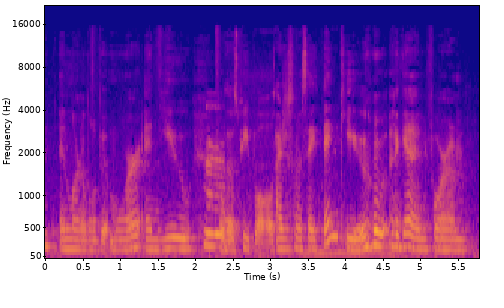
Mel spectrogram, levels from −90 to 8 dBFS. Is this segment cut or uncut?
cut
